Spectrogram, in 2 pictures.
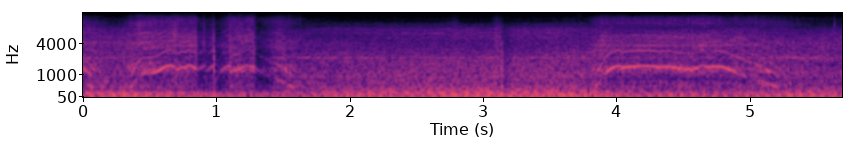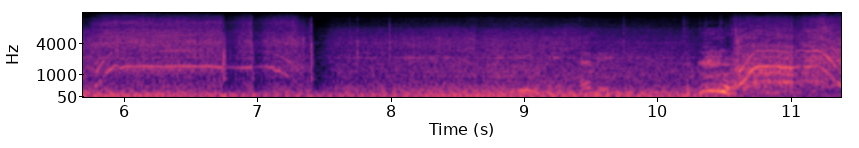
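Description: A chainsaw engine runs loudly close by.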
